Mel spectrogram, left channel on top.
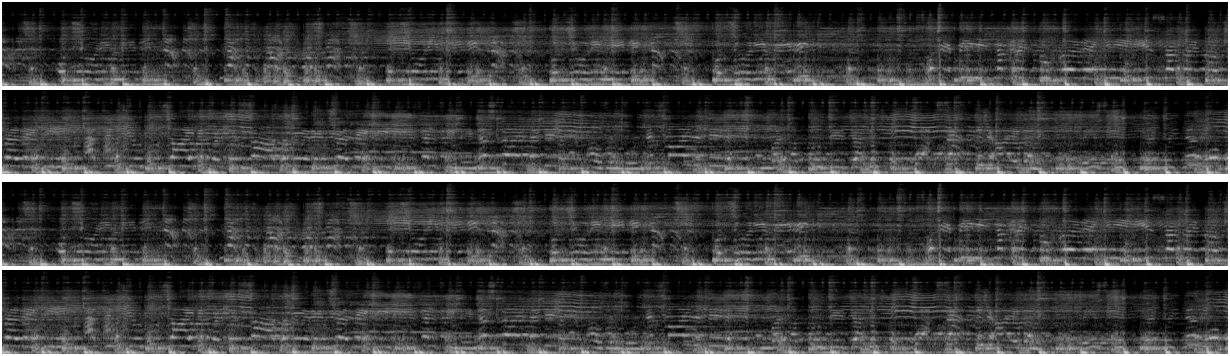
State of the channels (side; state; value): both; identical; correlation 1.00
